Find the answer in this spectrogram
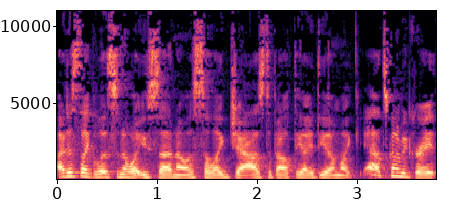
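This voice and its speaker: A woman with an American accent speaks at a fairly low pitch. Her intonation is lively. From Indiana. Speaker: podcast co-host. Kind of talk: casual chat.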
